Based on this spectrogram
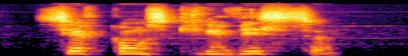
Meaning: first-person singular imperfect subjunctive of circonscrire
- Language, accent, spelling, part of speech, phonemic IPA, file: French, Canada, circonscrivisse, verb, /siʁ.kɔ̃s.kʁi.vis/, LL-Q150 (fra)-circonscrivisse.wav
